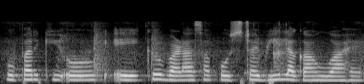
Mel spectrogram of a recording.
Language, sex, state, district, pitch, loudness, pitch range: Hindi, female, Bihar, Jamui, 210 Hz, -17 LUFS, 200-215 Hz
